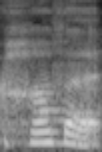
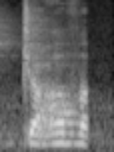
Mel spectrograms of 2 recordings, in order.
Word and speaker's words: Java: I keep calling it Java, it's Java. It's like the Hispanic in me, pronouncing the J's as H's.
